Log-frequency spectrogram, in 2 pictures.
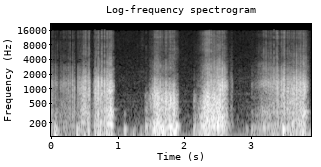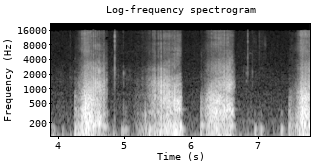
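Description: A plastic pen tip scratches and writes on a black foam windscreen covering a microphone. It makes repeated rough, rustling strokes with a muffled low rumble. The strokes come in bursts about a second long, separated by short quiet gaps.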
